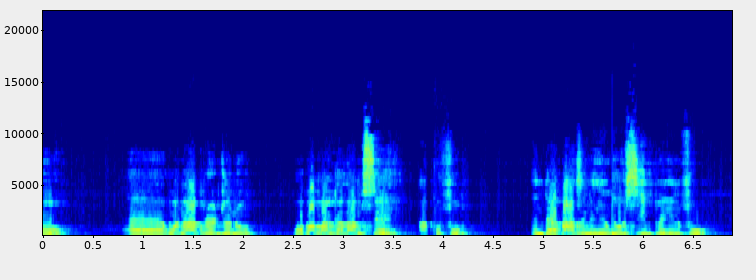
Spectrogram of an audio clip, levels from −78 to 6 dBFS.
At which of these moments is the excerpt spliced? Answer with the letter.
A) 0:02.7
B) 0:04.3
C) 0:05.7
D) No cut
C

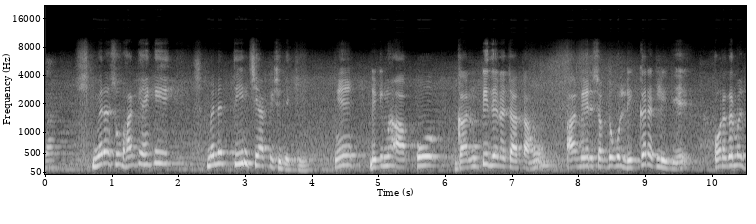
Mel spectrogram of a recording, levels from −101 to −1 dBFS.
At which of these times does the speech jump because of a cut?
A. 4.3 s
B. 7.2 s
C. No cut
A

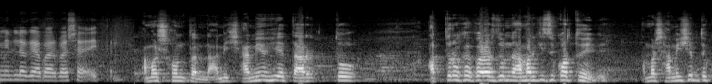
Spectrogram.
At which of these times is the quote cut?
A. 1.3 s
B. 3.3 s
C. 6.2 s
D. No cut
A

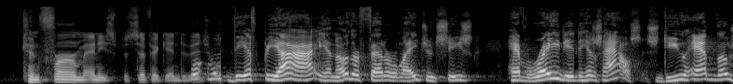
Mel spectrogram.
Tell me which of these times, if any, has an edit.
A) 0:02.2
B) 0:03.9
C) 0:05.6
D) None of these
A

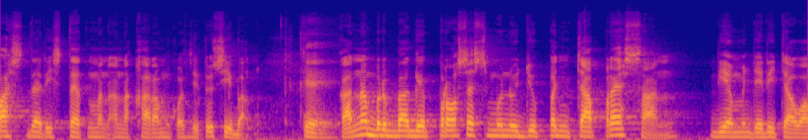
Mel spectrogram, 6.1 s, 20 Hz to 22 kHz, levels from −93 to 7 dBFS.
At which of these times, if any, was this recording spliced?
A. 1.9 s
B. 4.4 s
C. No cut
C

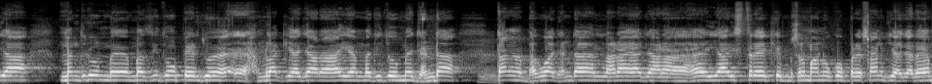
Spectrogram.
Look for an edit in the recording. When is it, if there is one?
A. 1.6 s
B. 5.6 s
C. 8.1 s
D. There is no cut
D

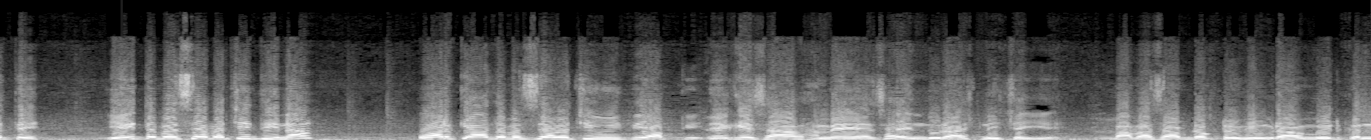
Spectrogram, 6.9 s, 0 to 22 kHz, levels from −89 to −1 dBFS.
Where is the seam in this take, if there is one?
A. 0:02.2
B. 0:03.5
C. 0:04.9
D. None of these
B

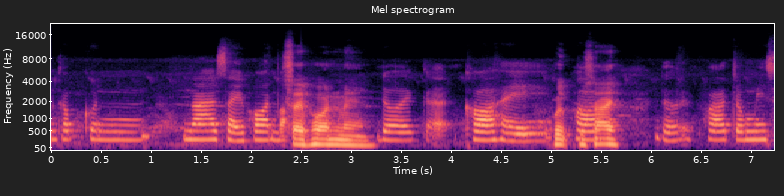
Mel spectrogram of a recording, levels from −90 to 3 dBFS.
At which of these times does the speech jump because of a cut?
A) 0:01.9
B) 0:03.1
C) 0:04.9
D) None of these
C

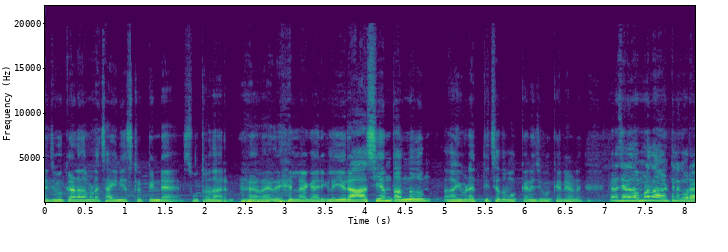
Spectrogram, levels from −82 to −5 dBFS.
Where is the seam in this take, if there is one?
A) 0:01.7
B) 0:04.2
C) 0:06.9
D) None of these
C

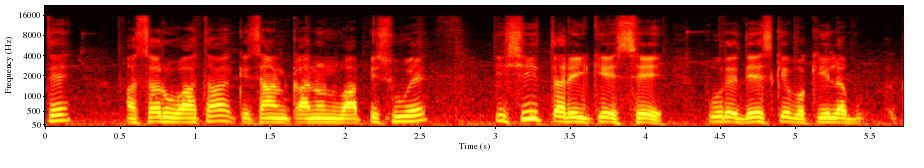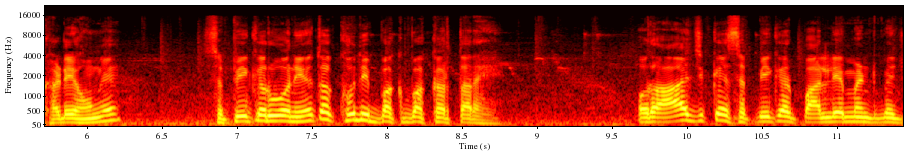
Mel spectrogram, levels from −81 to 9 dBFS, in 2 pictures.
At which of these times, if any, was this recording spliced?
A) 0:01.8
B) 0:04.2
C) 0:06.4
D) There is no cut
C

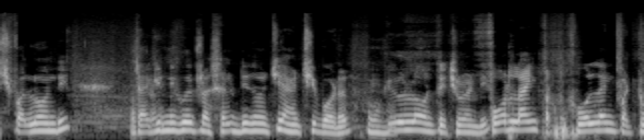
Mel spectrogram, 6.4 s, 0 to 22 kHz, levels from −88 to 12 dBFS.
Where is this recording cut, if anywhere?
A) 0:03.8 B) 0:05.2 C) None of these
A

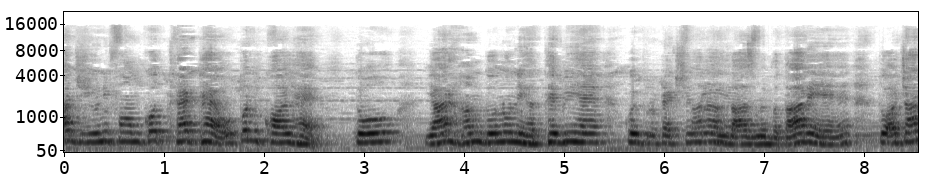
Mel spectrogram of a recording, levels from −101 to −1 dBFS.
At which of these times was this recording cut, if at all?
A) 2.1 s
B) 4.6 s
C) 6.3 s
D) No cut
C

